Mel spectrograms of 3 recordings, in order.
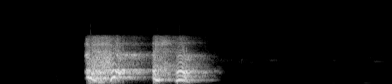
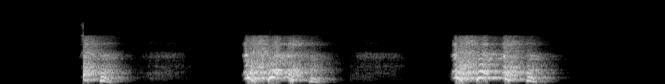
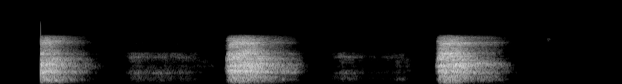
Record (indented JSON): {
  "cough_length": "3.9 s",
  "cough_amplitude": 30682,
  "cough_signal_mean_std_ratio": 0.43,
  "three_cough_length": "6.7 s",
  "three_cough_amplitude": 30900,
  "three_cough_signal_mean_std_ratio": 0.46,
  "exhalation_length": "6.2 s",
  "exhalation_amplitude": 27026,
  "exhalation_signal_mean_std_ratio": 0.37,
  "survey_phase": "beta (2021-08-13 to 2022-03-07)",
  "age": "65+",
  "gender": "Male",
  "wearing_mask": "No",
  "symptom_cough_any": true,
  "symptom_runny_or_blocked_nose": true,
  "symptom_fatigue": true,
  "symptom_headache": true,
  "symptom_onset": "4 days",
  "smoker_status": "Ex-smoker",
  "respiratory_condition_asthma": false,
  "respiratory_condition_other": false,
  "recruitment_source": "Test and Trace",
  "submission_delay": "1 day",
  "covid_test_result": "Positive",
  "covid_test_method": "RT-qPCR",
  "covid_ct_value": 18.2,
  "covid_ct_gene": "ORF1ab gene",
  "covid_ct_mean": 18.3,
  "covid_viral_load": "960000 copies/ml",
  "covid_viral_load_category": "Low viral load (10K-1M copies/ml)"
}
